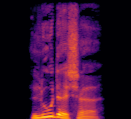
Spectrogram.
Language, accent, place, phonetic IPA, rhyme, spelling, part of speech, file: German, Germany, Berlin, [ˈluːdɪʃə], -uːdɪʃə, ludische, adjective, De-ludische.ogg
- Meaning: inflection of ludisch: 1. strong/mixed nominative/accusative feminine singular 2. strong nominative/accusative plural 3. weak nominative all-gender singular 4. weak accusative feminine/neuter singular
